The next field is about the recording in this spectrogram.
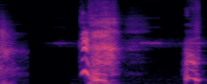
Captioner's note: gasp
